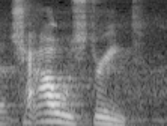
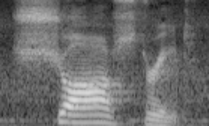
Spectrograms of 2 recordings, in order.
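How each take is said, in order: First: The name starts with ch and rhymes with cow. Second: The name starts with sh and rhymes with saw. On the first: A non-native speaker mispronounced the name. The speaker calls it wrong. "but she was pronouncing it as Chow" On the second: This is the usual way to say the name. The speaker calls it right. "She was asking for Shaw Street"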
